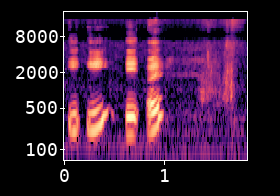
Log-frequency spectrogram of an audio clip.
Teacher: अग्र स्वर में यानी जीवा के जो अग्र भाग से उच्चारित होना होता है वही अग्र स्वर होता है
